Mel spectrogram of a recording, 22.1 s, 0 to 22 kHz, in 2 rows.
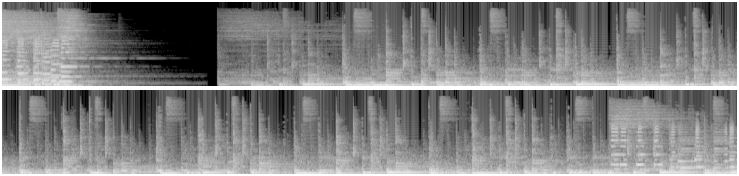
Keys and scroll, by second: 4.0 3, 4.3 0.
